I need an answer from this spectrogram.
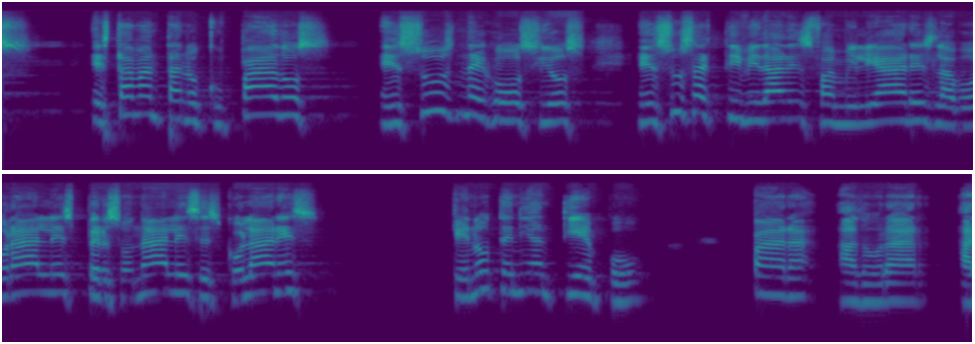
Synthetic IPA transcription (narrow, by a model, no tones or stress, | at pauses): s | e̞st̪aβant̪ano̞kupaðo̞s | e̞nsuzne̞ɣo̞sjo̞se̞nsusak̚t̪iβiðaðe̞sfamiljaɾe̞s̬laβo̞ɾale̞spe̞ɾso̞nale̞se̞sko̞laɾe̞s | ke̞no̞t̪e̞niant̪je̞mpo̞ | paɾaː | ðo̞ɾaɾ | a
